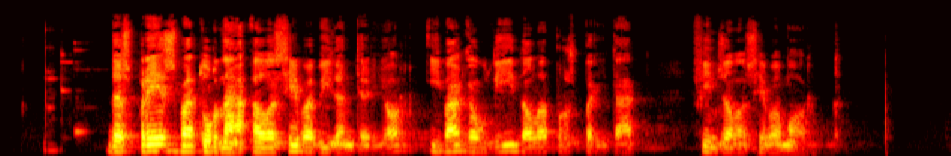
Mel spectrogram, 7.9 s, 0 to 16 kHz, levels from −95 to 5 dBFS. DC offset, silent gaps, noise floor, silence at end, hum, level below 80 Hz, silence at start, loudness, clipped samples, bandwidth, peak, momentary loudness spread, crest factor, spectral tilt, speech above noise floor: under 0.1%; none; -87 dBFS; 1.2 s; none; -74 dBFS; 0.65 s; -22 LUFS; under 0.1%; 10.5 kHz; -2 dBFS; 18 LU; 22 dB; -5 dB/octave; 65 dB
